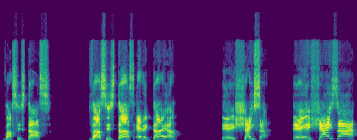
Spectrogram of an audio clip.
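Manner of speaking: put-on German-accented outrage, climbing high and loud; mock German fan. Host voicing German fans reacting to the Dyer news, hammed-up German accent. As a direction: ham up a baffled German Bayern fan, swearing. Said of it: "Or are they going".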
